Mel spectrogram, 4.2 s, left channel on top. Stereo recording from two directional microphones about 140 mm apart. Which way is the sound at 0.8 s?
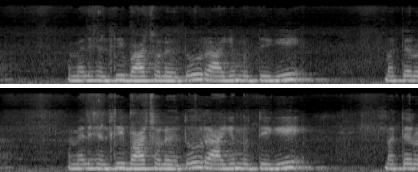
5° right (ahead or behind).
